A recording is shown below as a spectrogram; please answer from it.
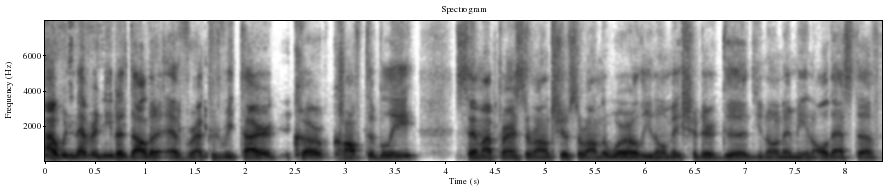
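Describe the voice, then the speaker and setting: With a Haitian accent, the speaker talks at a fairly quick pace with fairly even intonation. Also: man, medium pitch for a man. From Quebec, Montreal area, Haitian family. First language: French and Haitian Creole. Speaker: film critic. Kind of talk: podcast interview. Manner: halting, many repeated words; casual.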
